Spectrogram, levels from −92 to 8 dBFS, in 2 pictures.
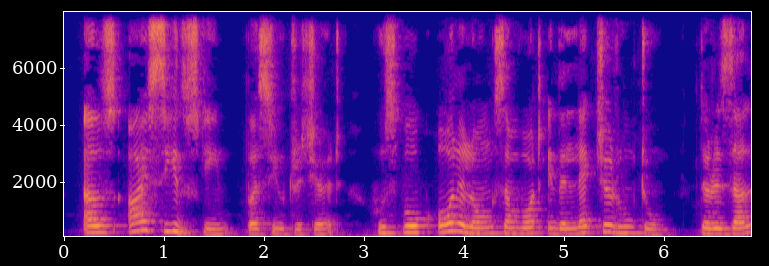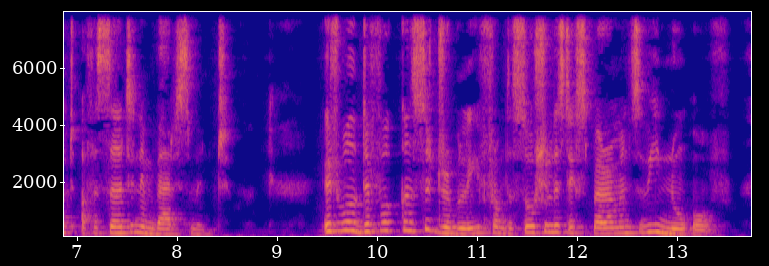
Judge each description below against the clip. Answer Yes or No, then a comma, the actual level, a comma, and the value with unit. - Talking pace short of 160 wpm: Yes, average, 150 wpm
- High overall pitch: Yes, high, 215 Hz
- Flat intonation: No, average, 4.2 semitones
